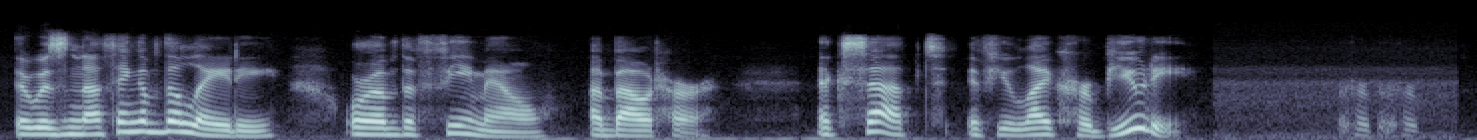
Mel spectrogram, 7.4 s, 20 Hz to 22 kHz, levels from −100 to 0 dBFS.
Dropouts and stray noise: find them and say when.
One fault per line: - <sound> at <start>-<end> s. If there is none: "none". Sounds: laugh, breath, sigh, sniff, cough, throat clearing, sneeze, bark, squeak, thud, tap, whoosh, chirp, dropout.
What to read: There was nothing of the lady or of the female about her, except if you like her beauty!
- laugh at 6.7-7.1 s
